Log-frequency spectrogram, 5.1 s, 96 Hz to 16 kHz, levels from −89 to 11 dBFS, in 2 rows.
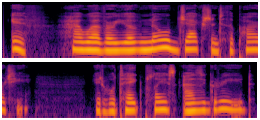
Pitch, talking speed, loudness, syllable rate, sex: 210 Hz, 175 wpm, -17 LUFS, 5.5 syllables/s, female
